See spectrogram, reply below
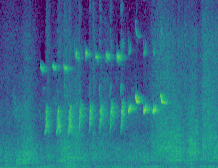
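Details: Song of a goldfinch hybrid, one of several birds recorded: about ten evenly spaced chirps in a quick series, followed by bright, slurred whistled notes, over steady low hum.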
